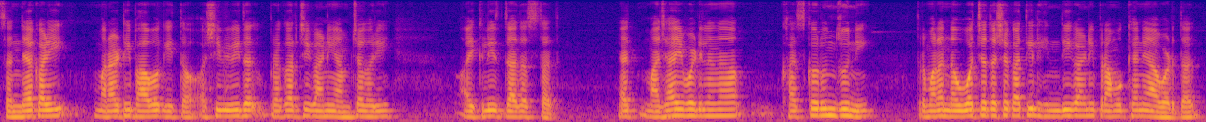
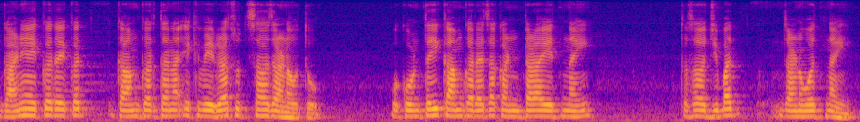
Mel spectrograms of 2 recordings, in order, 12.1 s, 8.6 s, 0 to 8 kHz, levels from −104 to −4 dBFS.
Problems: none marked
